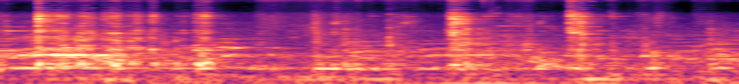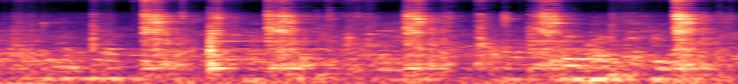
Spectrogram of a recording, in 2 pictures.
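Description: Dried Bombay duck (bombil) pieces dry-roasting in a metal kadhai: a spatula scrapes and clinks against the pan in irregular bursts, moderately close and steady, with no talking.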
